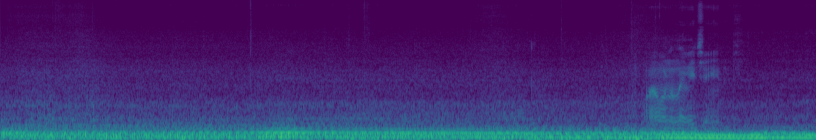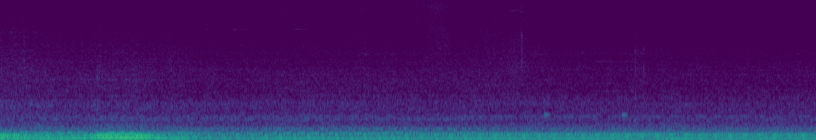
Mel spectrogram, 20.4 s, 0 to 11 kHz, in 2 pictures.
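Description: Dodge Scat Pack's 392 (6.4-litre) HEMI V8 heard from inside the cabin, running loud under throttle, its revs swinging up and down about nine to twelve seconds in. It then eases off to a quieter, steady cruise.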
